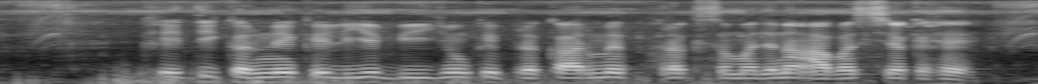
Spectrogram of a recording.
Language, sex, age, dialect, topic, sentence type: Hindi, male, 31-35, Kanauji Braj Bhasha, agriculture, statement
